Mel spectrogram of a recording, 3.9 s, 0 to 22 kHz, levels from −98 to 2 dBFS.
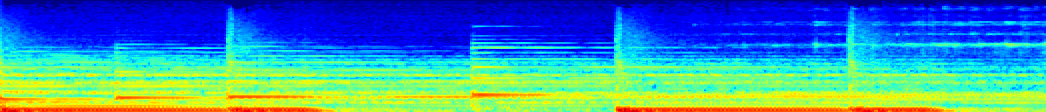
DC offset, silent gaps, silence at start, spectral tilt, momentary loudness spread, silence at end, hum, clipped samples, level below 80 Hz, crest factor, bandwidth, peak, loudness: under 0.1%; none; 0 s; -9.5 dB/octave; 12 LU; 0 s; none; under 0.1%; -18 dBFS; 14 dB; 4.6 kHz; -2 dBFS; -17 LUFS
